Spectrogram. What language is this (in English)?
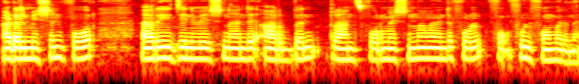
Malayalam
